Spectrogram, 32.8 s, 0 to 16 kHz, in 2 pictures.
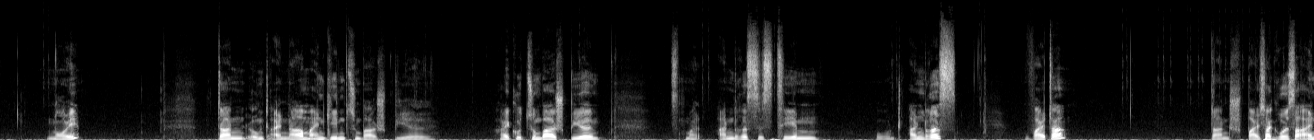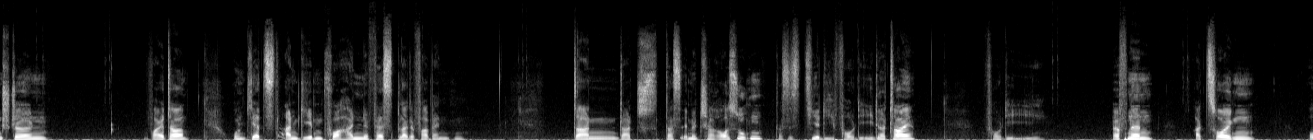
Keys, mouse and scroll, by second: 0.5 click, 4.1-5.7 typing, 7.2 click, 8.7 click, 9.6 click, 11.1 click, 12.2 click, 14.0 click, 14.5 click, 16.8 click, 17.7 click, 21.6 click, 22.9 click, 27.1 click, 29.5 click, 31.2 click.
